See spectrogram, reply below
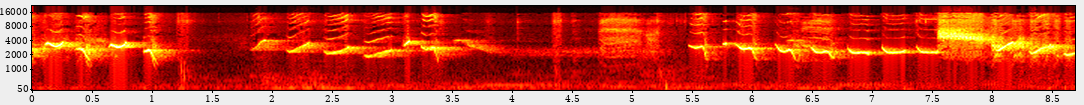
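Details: Busy, noisy song of a male ashy tailorbird, meant to restart tailorbirds that stopped singing: rapid chains of clipped, descending chirping notes, about three per second, with a quiet gap and a harsh scratchy burst near the end.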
